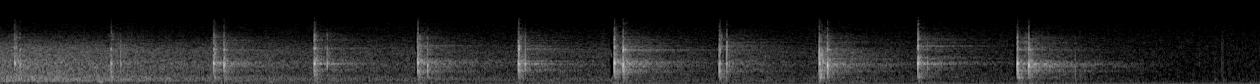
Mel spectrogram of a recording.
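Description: Wooden geta clogs clacking on hard ground in slow, even steps, about one a second, each clack ringing with an echo. The steps stop a little after ten seconds in.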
